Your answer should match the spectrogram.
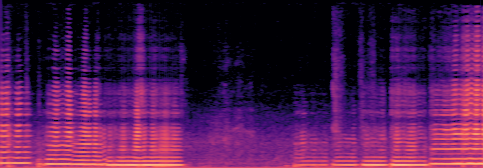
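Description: Solo trumpet playing a slow melody: a falling run of notes ending on a held low note, a pause of about a second, then four short repeated notes and a higher held note near the end.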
